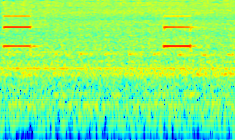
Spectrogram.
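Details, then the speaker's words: Home solar inverter with red light on: two short high beeps about a second apart over low fan hum; alarm caused by dust clogging the cooling grille, fixed by removing and cleaning the grille regularly. "इससे भी आपका inverter बार-बार द्वीप जनों खत्म हो जाता है वजह क्या होती है कि यहां पर धूल-मिट्टी ज्"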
